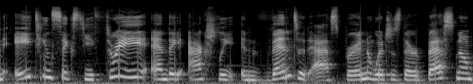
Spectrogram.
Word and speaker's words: Aspirin: about is the painkiller aspirin ah or aspirin aspirin that was the english pronunciation but the correct german pronunciation would actually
